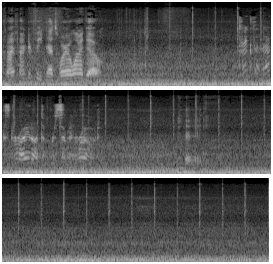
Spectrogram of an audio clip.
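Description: A car engine hums and tyres roll steadily on the road.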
